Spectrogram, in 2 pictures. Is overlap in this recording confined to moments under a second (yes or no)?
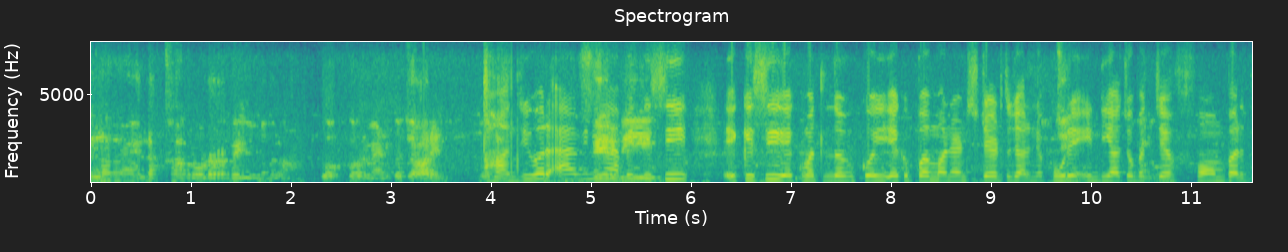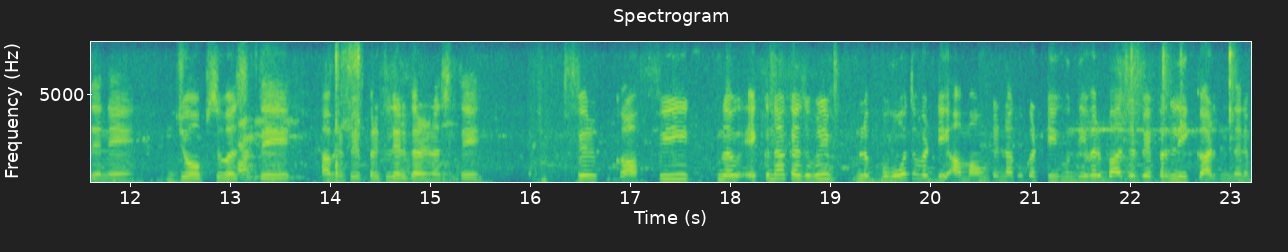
yes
